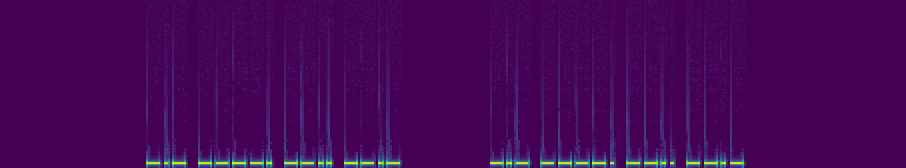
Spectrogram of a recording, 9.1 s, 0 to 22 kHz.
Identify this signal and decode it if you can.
Morse code, heard as a keyed tone, about 28 wpm, 700 Hz. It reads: K9ZQ K9ZQ
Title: USA Call Signs - 4 Characters - Repeated 2x - 28wpm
